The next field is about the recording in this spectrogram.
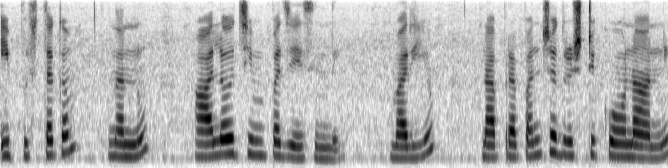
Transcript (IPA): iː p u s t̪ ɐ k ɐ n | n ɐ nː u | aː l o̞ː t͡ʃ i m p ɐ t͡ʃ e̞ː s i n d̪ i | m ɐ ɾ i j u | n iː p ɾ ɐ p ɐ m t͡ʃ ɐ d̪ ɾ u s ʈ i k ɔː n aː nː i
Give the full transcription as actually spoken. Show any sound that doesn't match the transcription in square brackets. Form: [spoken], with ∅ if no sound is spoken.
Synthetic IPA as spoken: iː p u s t̪ ɐ k ɐ [m] | n ɐ nː u | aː l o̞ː t͡ʃ i m p ɐ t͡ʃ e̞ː s i n d̪ i | m ɐ ɾ i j u | n [aː] p ɾ ɐ p ɐ [ɲ] t͡ʃ ɐ d̪ ɾ u [ʂ] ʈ i k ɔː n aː nː i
